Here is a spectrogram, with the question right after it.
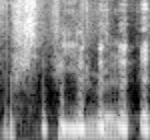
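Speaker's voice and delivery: high mock echo of the words. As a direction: parrot it back in a high teasing voice. Mocking friend's line.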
